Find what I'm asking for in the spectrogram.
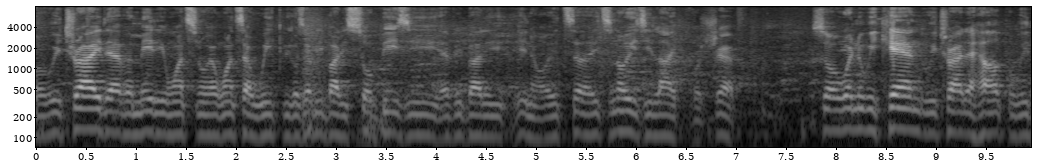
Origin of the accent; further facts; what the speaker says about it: Torre del Greco, Campania, Italy; English is a second language; I grew up in Naples, little town outside Naples called Torre del Greco.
